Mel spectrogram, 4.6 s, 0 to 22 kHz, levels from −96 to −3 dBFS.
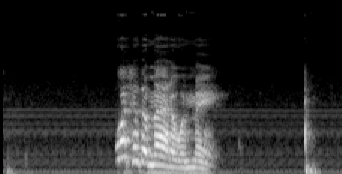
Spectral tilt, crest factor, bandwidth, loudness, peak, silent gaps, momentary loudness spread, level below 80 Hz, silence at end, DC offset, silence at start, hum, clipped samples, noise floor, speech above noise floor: -9.5 dB/octave; 18 dB; 4.7 kHz; -16 LUFS; -2 dBFS; none; 18 LU; -42 dBFS; 0.4 s; under 0.1%; 1.55 s; none; under 0.1%; -62 dBFS; 47 dB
